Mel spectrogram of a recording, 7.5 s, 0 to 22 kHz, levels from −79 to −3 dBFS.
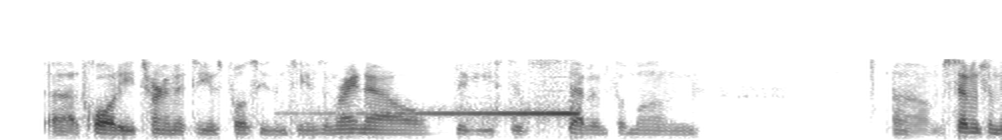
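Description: The whole clip carries the G.729 codec sound, plainly audible throughout, consistent with an 8 kbit/s G.729 link. The voice is rebuilt from a vocal tract model plus a few pulses per frame, so it comes across rough and synthetic, and nothing above 4 kHz survives.

Right after "uh quality tournament teams", at about 2.06 s, a loudspeaker feedback squeal kicks in. The mic is catching its own speaker, and the loop runs away at a 760 Hz tone. It swells over roughly two seconds to about 10 dB above the speech, then stops at 4.38 s.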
